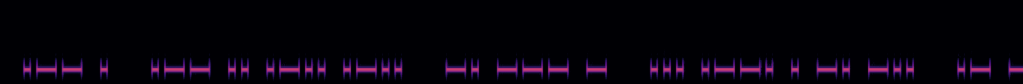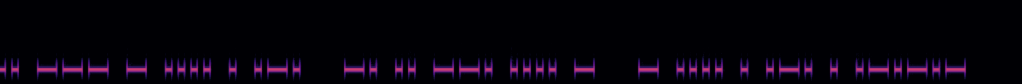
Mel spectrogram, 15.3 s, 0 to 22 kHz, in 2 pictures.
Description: Morse code, heard as a keyed tone, about 25 wpm, 700 Hz. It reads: WE WILL NOT SPEND ANOTHER NIGHT THERE.
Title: Sentences from Top 1000 Words - Review Part 5 - 25wpm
